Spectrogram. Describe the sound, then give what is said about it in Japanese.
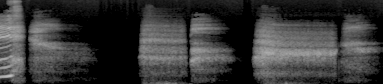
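Soft breaths blow on a spoonful of food to cool it, coming as several short, faint, airy puffs in pairs with quiet pauses between them. “ふうふうしますね。”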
